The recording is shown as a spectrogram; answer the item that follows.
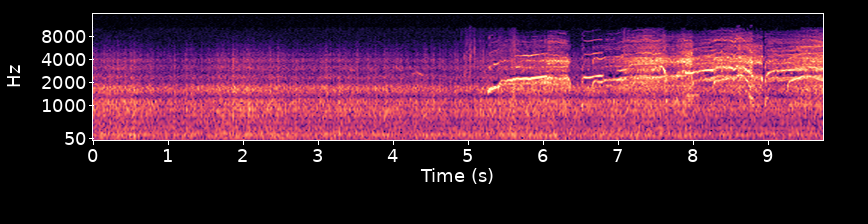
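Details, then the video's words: Peregrine falcons in Karlsruhe, 30 May 2010, 6:56. A rushing, noisy background holds alone for about five seconds, then harsh, rising, overtone-rich wails break in and continue in quick ragged bursts to the end. "Slechtvalken Karlsruhe"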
